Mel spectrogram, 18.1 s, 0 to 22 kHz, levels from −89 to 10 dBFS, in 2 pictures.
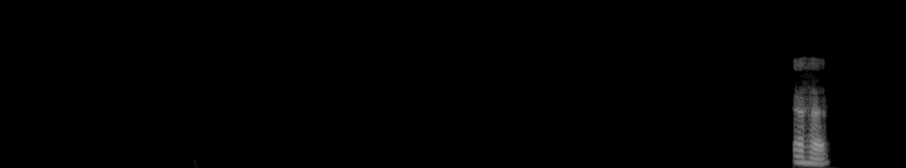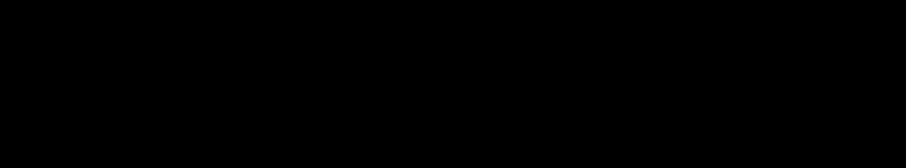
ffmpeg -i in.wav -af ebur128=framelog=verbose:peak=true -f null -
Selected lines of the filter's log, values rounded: Integrated loudness:
  I:         -37.5 LUFS
  Threshold: -47.5 LUFS
Loudness range:
  LRA:         3.6 LU
  Threshold: -64.3 LUFS
  LRA low:   -47.5 LUFS
  LRA high:  -43.9 LUFS
True peak:
  Peak:      -18.0 dBFS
